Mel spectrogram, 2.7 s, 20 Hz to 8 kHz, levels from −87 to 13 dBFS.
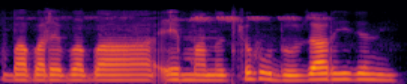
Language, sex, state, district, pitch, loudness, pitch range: Chakma, female, Tripura, Unakoti, 185 Hz, -19 LUFS, 180-200 Hz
